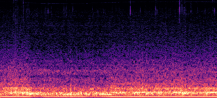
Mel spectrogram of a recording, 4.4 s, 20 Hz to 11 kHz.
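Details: BMW E46 while driving: steady low drone evenly under road noise, no knocks; hum from a faulty propeller (long) shaft.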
